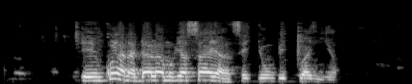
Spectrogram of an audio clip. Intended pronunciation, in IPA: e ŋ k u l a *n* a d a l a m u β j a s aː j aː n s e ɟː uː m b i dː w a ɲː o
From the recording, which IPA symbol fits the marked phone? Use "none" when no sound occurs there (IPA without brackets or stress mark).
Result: n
